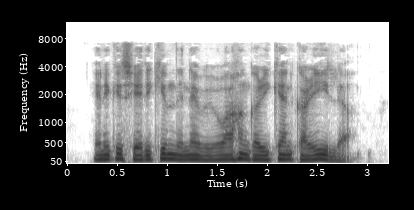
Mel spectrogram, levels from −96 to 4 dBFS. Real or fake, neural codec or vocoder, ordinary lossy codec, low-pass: fake; codec, 16 kHz, 4.8 kbps, FACodec; MP3, 48 kbps; 7.2 kHz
